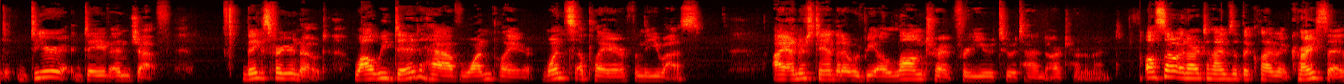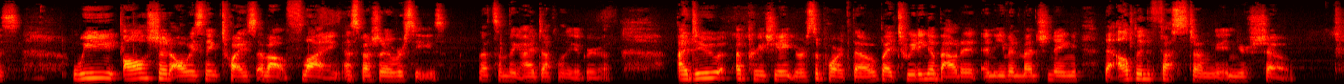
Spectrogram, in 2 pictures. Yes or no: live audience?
no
